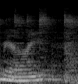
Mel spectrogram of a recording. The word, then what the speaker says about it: Meagher: me a youtube channel so we have a mary kay channel on youtube fantastic um how many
